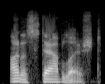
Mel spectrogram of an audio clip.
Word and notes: unestablished: American English

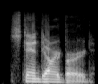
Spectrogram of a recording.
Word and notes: Standardbred: American English

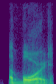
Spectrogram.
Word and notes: aboard: American English

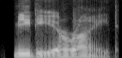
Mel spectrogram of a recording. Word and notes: meteorite: American English

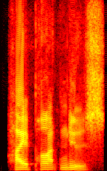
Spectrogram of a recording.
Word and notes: hypotenuse: American English

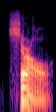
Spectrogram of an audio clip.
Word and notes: sural: American English

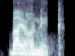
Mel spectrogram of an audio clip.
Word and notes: bionic: Indian

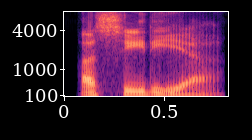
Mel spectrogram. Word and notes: acedia: American English

